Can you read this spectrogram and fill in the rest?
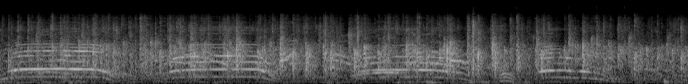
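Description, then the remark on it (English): Steady, dense audience applause at a poetry reading, for the next poet, who just celebrated his retirement, fills the whole clip, with loud voices whooping in rising-and-falling cheers about four times over the clapping. “Our next poet just celebrated his retirement, so give him a special round of applause.”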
